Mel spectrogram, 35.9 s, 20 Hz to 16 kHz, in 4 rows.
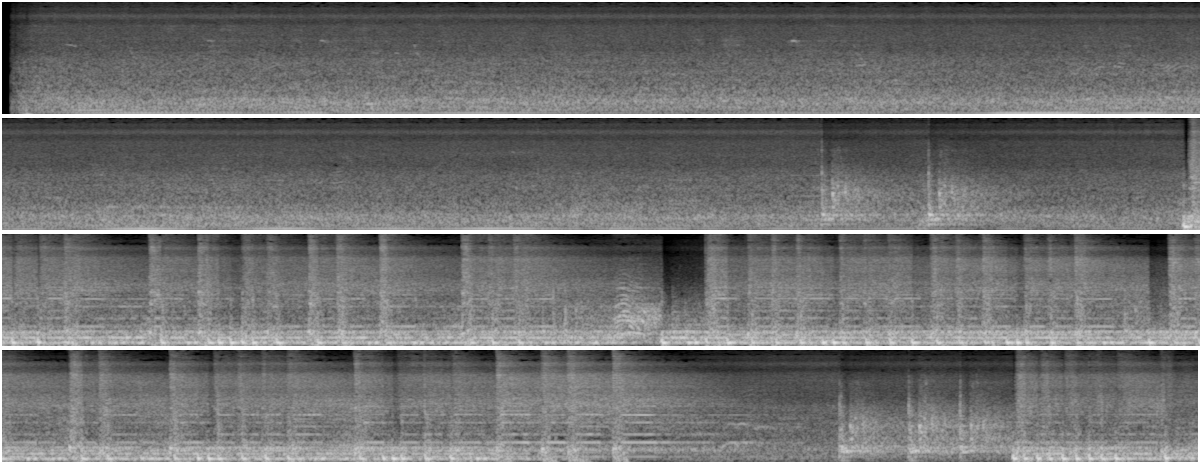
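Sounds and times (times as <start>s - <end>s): crowd murmur: 0.1s - 33.2s
drum cymbals and gong ensemble: 17.8s - 35.9s.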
